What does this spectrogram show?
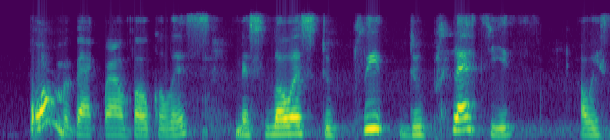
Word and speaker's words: Du Plessis: I am featuring former background vocalist, Miss Lois Du Plessis. I always say it wrong. We've been working on this one today. Help me out, Lois. Du Plessis. Du Plessis.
